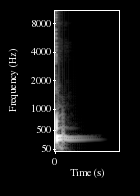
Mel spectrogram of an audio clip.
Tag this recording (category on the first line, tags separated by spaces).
Sound effects > Objects / House appliances
ribbon tone satin-ribbon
